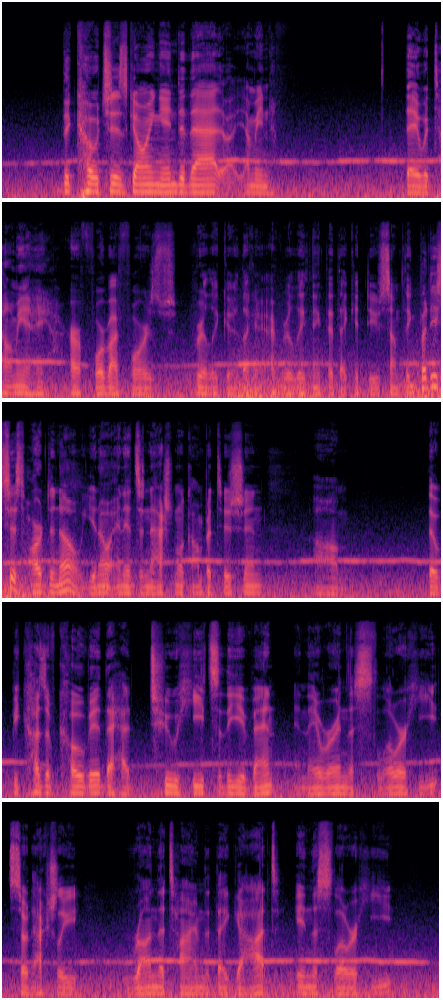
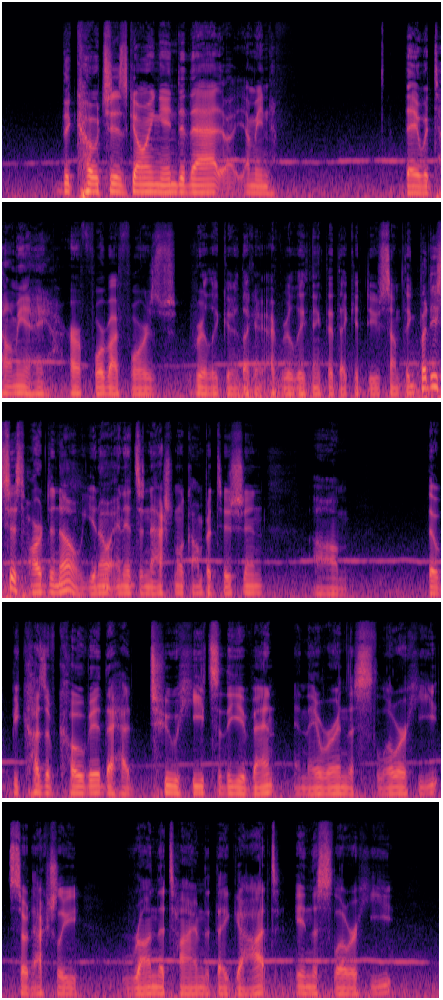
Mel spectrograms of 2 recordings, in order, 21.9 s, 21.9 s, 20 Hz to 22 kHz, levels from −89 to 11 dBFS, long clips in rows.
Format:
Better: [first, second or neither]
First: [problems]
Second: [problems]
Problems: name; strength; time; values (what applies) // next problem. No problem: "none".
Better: second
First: wind noise on the microphone; heavy; 8 dB below the speech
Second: wind noise on the microphone; occasional gusts; 15 dB below the speech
